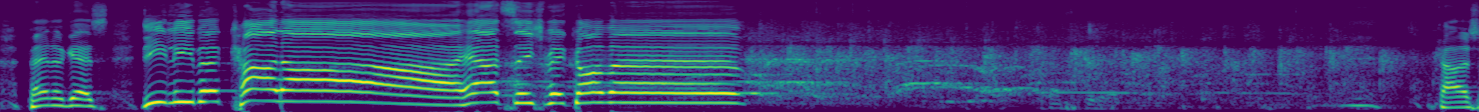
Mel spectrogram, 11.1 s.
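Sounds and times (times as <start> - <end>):
speech: 0.1 - 5.8, 10.8 - 11.0
faint cheer: 3.8 - 10.4
audience applause: 3.9 - 11.0.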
